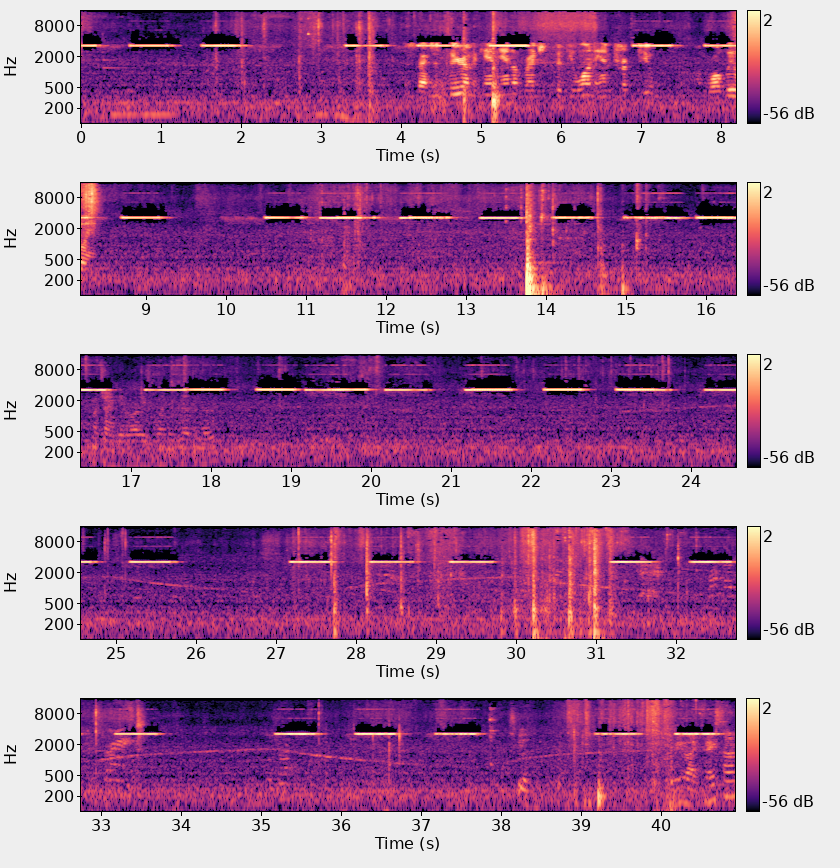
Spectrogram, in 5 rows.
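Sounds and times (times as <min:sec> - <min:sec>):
smoke alarm beeping: 0:00.0 - 0:02.2, 0:03.2 - 0:06.0, 0:06.7 - 0:25.9, 0:27.2 - 0:33.9, 0:35.1 - 0:38.0, 0:39.0 - 0:40.9.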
